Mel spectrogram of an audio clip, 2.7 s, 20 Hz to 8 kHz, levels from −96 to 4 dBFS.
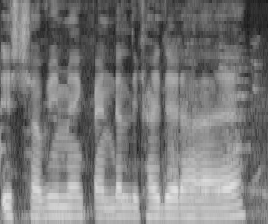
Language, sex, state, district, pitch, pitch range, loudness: Hindi, male, Assam, Kamrup Metropolitan, 130 Hz, 125-135 Hz, -15 LUFS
